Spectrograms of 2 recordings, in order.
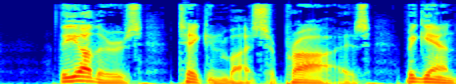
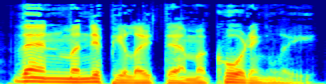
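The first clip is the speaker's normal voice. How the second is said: ordinary delivery, nothing marked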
